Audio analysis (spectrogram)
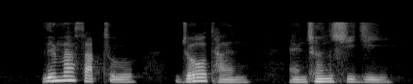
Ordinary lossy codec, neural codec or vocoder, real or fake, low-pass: none; codec, 16 kHz in and 24 kHz out, 1.1 kbps, FireRedTTS-2 codec; fake; 7.2 kHz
